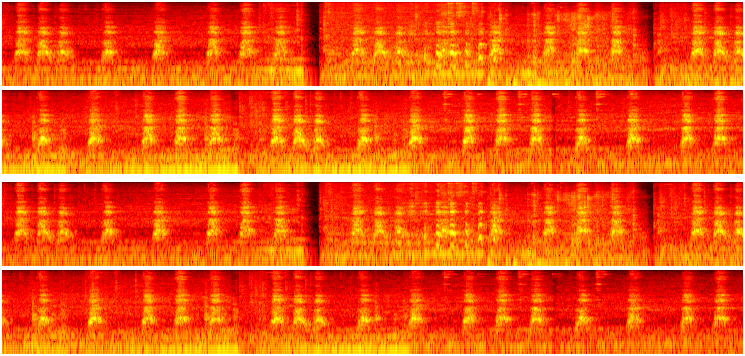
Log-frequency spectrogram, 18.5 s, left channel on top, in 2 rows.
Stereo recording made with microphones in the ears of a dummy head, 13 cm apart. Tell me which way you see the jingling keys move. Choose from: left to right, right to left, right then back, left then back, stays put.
right then back.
